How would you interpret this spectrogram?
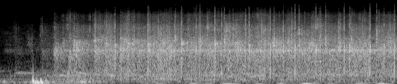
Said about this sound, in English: Actually, you know what? I'm going to turn this one over to the audience. I want you to clap again based on who you think was the best.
